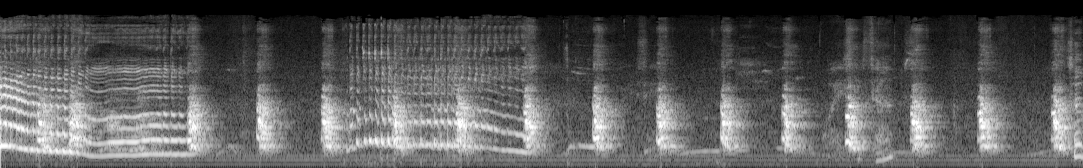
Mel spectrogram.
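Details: Domestic dog talking with a second dog: a drawn-out wavering howl, then a run of short sharp yips and barks repeated about every half second, with a constant low electrical hum beneath.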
